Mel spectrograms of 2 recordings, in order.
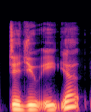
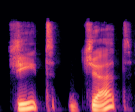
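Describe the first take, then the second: First: Said in the usual way. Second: "Jeet Jet" slurred together, Pittsburgh style; Pittsburghese. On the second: Shown as a demonstration. Teaching hosts the Pittsburgh accent. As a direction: run "Jeet Jet" into two clipped syllables. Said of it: "So if you wrote it down, I could say".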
